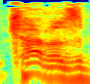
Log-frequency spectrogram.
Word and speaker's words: Charles: Charles, tak po francusku? Birma, mam na myśli kardynała Charles, tak? – Charles Bon, bo Charles, tam się mówi po angielsku, więc to jest...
